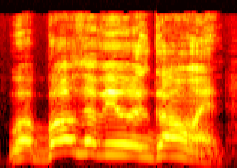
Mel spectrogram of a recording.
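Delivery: loud, high shouted verdict. A narrator's reading. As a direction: bellow them both out the door. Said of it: "Tea Cake shouted".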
